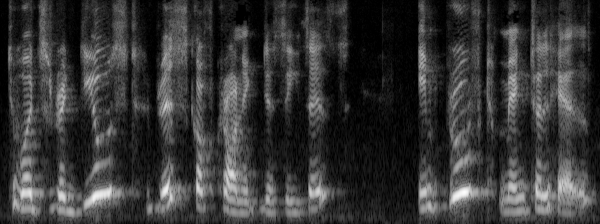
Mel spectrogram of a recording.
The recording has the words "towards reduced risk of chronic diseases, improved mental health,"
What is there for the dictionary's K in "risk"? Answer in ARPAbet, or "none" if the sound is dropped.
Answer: K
